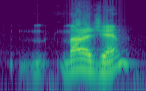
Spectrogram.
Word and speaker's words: Marjan: Marjan. How do I pronounce coral? Marajan?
